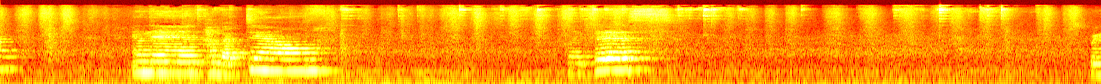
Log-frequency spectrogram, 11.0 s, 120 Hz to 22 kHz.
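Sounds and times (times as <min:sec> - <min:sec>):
paintbrush brushing on wood: 0:00.0 - 0:01.3, 0:03.1 - 0:11.0.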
